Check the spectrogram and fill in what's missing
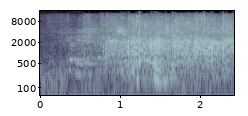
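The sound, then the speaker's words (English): An audience breaks into applause, the dense clatter of many hands swelling over the first second and then holding steady and fairly loud, with a faint murmur of voices mixed in. The applause is for people who like New Age philosophy. “How about a round of applause to people that like New Age philosophy?”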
